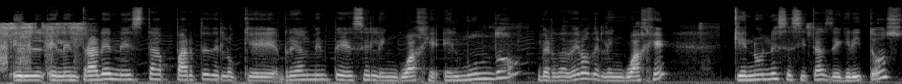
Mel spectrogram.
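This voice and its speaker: This woman's voice is medium in pitch and varies in an ordinary way. She talks fairly slowly. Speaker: radio show co-host. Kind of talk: conversational radio discussion.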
